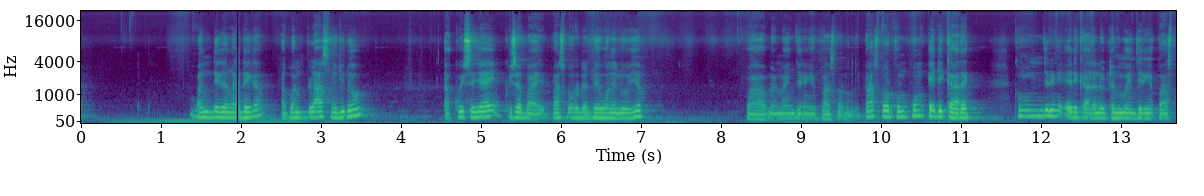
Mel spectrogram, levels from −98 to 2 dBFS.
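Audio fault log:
1.95–1.98 s, Bluetooth stall: the speech cuts to silence for 35 ms, then resumes. The likely cause is radio interference delaying packets until the headphones' buffer ran empty, so playback halted briefly until the resent audio data reached the receiver.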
